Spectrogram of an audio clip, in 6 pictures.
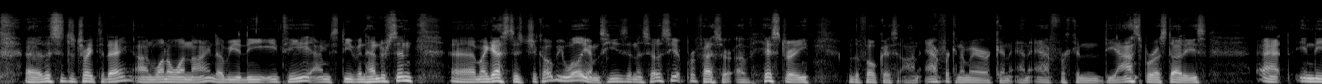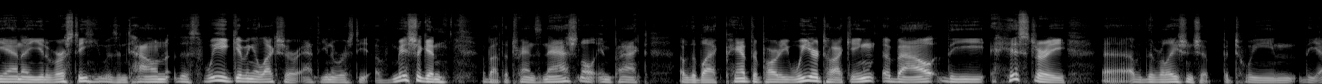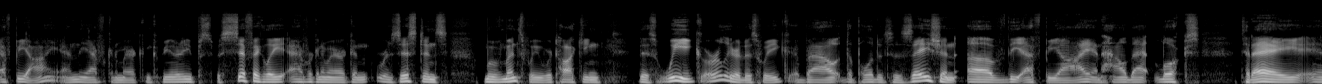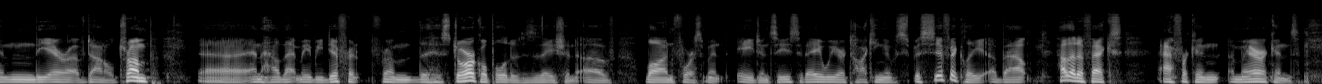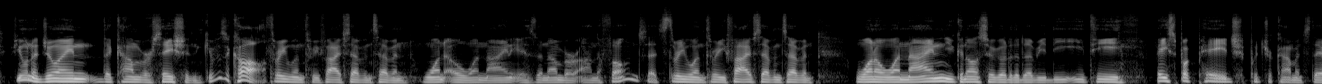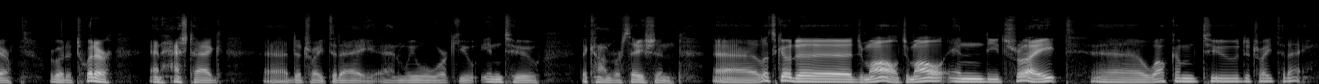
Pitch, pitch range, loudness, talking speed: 115 Hz, 105-130 Hz, -25 LUFS, 150 wpm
